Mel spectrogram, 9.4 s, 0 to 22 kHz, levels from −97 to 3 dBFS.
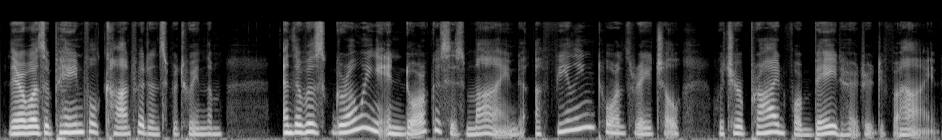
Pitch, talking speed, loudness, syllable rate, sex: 205 Hz, 160 wpm, -20 LUFS, 5.3 syllables/s, female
